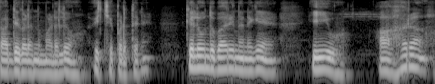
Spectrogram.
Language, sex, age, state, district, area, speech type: Kannada, male, 30-45, Karnataka, Mysore, urban, spontaneous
